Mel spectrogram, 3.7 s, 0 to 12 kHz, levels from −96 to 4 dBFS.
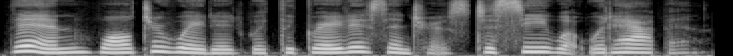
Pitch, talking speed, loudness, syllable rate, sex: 235 Hz, 195 wpm, -18 LUFS, 5.3 syllables/s, female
